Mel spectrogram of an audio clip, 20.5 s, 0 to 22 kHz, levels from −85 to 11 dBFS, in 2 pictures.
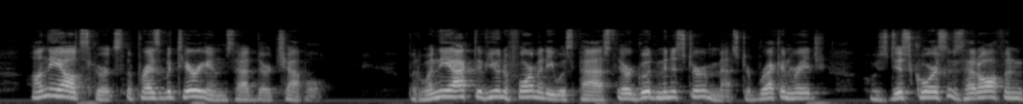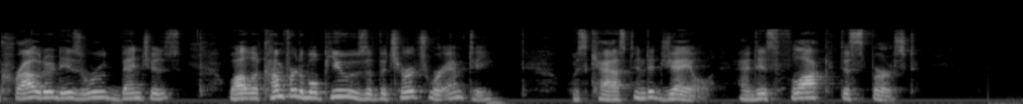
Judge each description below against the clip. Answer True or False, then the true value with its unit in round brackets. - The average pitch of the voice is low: False (165 Hz)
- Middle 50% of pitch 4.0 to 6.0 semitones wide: True (5.4 semitones)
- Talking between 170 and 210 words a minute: False (135 wpm)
